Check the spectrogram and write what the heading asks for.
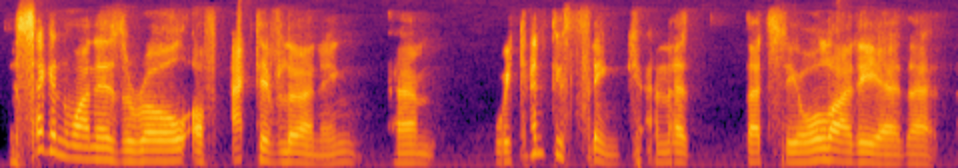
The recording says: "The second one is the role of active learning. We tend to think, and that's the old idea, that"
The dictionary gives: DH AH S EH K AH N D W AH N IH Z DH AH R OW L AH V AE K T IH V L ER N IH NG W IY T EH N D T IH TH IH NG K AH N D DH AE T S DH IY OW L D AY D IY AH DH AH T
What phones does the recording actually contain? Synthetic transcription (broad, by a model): DH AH S EH K AH N D W AH N IH Z DH AH R OW L AH V AE K T IH V L ER N IH NG W IY T EH N T IH TH IH NG K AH N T DH AE T S DH IY OW L AY D IY AH DH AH T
